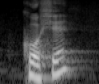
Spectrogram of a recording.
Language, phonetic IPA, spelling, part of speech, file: Russian, [ˈkofʲe], кофе, noun, Ru-кофе.ogg
- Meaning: 1. coffee (in the form of a beverage) 2. coffee (in the form of beans)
